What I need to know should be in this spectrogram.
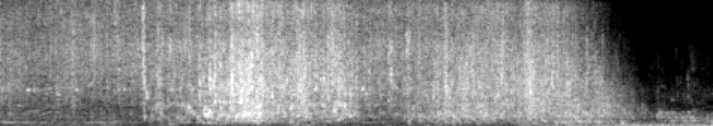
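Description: Water splashes loudly as a body plunges into a pond.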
